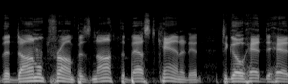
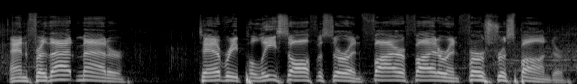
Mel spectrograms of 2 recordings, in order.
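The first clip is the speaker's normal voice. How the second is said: higher, rising rally shout; rally speech; 4 semitones higher than usual. Real, not acted. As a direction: build to a cheering climax. Rally climax honouring troops.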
